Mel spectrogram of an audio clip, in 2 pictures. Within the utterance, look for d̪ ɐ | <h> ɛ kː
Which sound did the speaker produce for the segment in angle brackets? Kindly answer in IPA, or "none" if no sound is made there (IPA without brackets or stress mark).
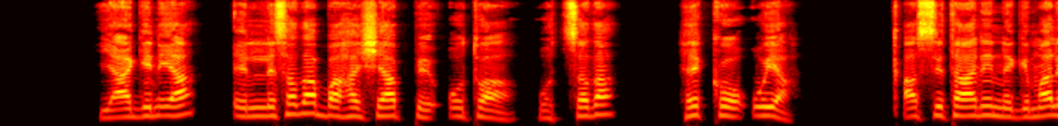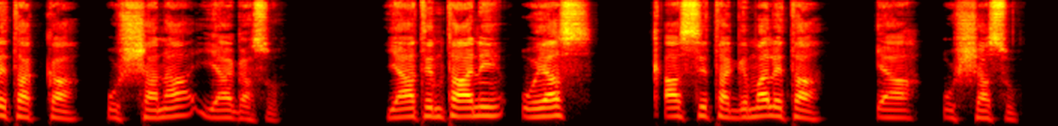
h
